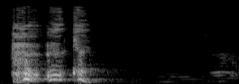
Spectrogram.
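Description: A man coughing three times in quick succession into his hand, loud and sharp, all within the first second.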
